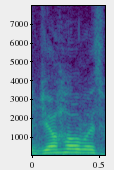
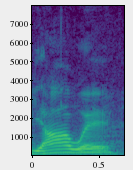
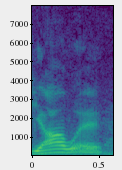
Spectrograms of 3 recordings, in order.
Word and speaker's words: Yahweh: and the real pronunciation real pronunciation of Yahweh is uh not Jehovah it is Yahweh or it is the YH wh however you might uh vow that out and uh that's important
